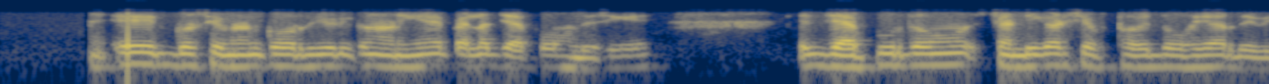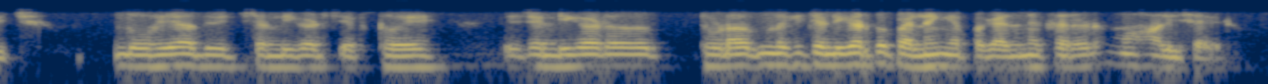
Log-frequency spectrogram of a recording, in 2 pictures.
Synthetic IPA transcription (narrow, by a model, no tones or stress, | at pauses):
eːɡʊɾseːmɾəːnkɔːɾd̪iːd͡ʒeːɽiːkəɦaːɽ̃iːɛːeːpɛːlãːd͡ʒɛːpuːɾɦʊ̃nd̪eːsiːɡeː | d͡ʒɛːpːuːɾt̪õːt͡ʃəɳɖiːkəʈʃɪpʰʈɦoːeːd̪oːɦjaːɾd̪eːʋɪt͡ʃ | d̪oːɦəjaːɾd̪eːʋɪt͡ʃt͡ʃəɳɖiːkəɖʃɪpʰʈɦoːeː | t̪eːt͡ʃəɳɖiːkəɖt̪ʰoːɽaːmt̪laːkit͡ʃəɳɖiːkəʈt̪õːpɛːlãːɦĩːɛpːãːkɛːd̪ːnɛːkʰəɾəɽməɦaːliːsaːiɖ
